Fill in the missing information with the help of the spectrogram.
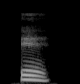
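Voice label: "ㅔ", Korean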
